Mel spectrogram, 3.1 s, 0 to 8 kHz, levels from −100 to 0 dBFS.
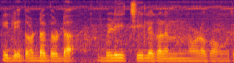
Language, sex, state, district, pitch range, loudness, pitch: Kannada, male, Karnataka, Koppal, 115-125 Hz, -18 LUFS, 115 Hz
